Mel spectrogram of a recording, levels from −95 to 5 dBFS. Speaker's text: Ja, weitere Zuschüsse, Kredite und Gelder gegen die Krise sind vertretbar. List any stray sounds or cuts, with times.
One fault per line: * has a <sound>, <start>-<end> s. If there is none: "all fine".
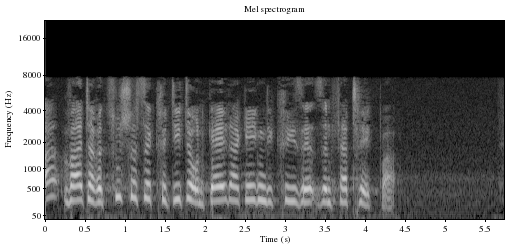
all fine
